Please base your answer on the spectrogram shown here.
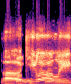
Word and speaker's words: Aquila Ali: And I'm talking about another daughter of your sister, Aquila Ali. Did I pronounce that right? Assalamu alaikum. Akila Ali. That's what I was told was the proper pronunciation.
